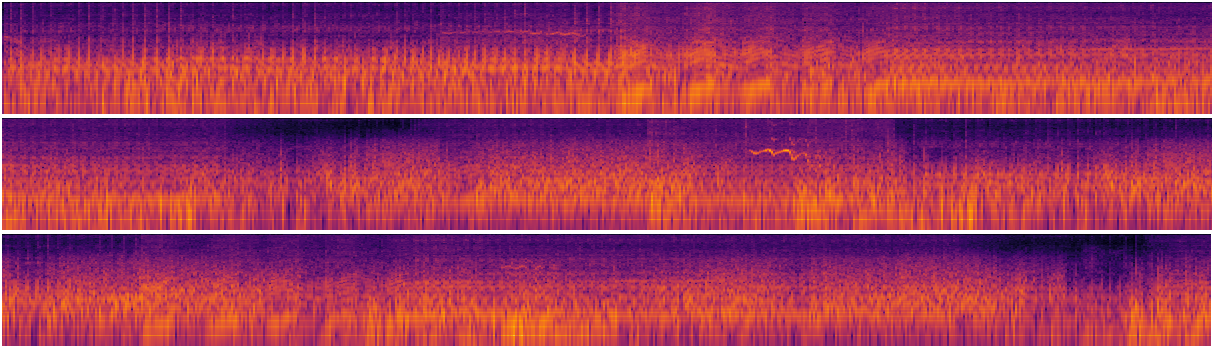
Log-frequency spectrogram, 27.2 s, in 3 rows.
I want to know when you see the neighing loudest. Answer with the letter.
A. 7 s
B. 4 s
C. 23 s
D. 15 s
D.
